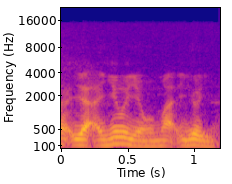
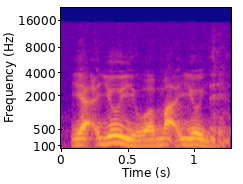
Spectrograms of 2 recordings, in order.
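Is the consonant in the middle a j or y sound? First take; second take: y; y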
